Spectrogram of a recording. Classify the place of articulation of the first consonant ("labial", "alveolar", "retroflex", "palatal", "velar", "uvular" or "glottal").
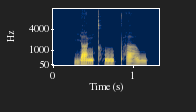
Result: palatal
